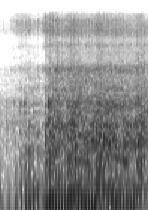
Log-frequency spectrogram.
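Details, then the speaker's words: Honda Supra motorcycle with DC CDI that won't start on the electric starter but starts on the kick starter; a few kicks, catches at once and settles into a steady even idle, normal kick start. "Jadi, sepeda motor ini menyala dan berjalan dengan lancar. Cukup halus."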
